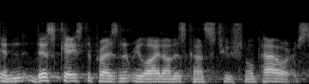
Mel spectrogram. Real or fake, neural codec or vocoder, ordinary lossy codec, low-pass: fake; vocoder, 44.1 kHz, 128 mel bands every 256 samples, BigVGAN v2; Opus, 64 kbps; 7.2 kHz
